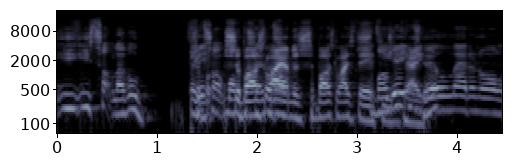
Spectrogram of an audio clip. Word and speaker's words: Szoboszlai: Whereas your Slobzai, what do you call him? Szoboszlai.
